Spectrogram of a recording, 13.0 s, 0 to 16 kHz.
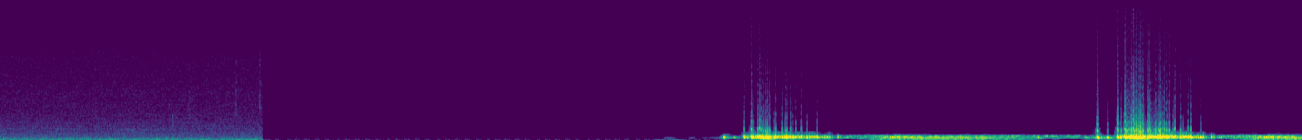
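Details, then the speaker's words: Fine, brief, uniform crackles of similar intensity and duration, like crackling salt or hair rubbed between fingers, recurring about every four seconds at the end of inspiration over muffled breath sounds, heard always at the lesion site; fine crackles (crepitant rales). "son ruidos breves finos iguales entre 100 intensidad y duración semejantes a la sal que crepita o al ruido que se produce al frotar los cabellos entre los dedos se perciben en el sitio donde aparece la lesión y siempre en el mismo lugar se escucha solo al final de la inspiración"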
